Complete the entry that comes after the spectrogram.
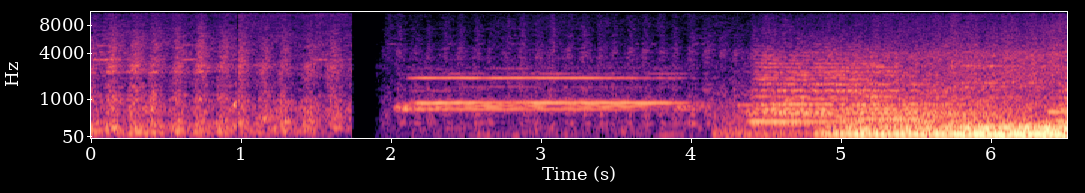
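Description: Train sounds: a fast rhythmic chugging cuts off abruptly just under two seconds in. A steady horn of several held notes sounds for about two seconds, then a loud low drone swells in near the end.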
